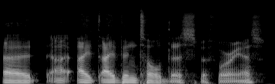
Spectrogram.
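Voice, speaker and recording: A man's voice: low voice, gravelly, no room sound, studio quality. A young man streaming a game who chats casually with his audience, often chuckling and stopping to restart his sentences. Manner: chuckling, halting and relaxed.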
